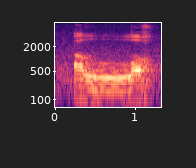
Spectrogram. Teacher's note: Allah, seharusnya Allah, mengarah ke A, ke O sedikit.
